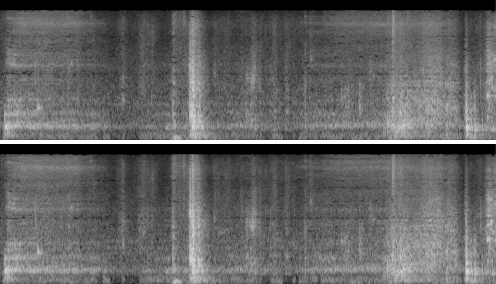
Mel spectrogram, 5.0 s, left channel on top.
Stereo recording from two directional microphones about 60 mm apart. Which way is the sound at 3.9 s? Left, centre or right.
Centre.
